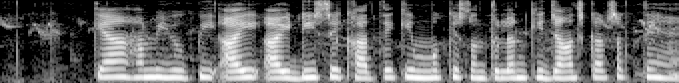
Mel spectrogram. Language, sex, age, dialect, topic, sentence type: Hindi, female, 18-24, Awadhi Bundeli, banking, question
